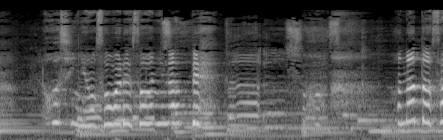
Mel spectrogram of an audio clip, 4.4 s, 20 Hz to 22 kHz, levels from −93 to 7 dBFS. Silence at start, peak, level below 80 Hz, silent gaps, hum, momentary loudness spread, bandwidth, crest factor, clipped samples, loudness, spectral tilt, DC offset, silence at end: 0 s; 0 dBFS; -54 dBFS; none; none; 14 LU; 16.5 kHz; 18 dB; under 0.1%; -19 LUFS; -2.5 dB/octave; under 0.1%; 0 s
